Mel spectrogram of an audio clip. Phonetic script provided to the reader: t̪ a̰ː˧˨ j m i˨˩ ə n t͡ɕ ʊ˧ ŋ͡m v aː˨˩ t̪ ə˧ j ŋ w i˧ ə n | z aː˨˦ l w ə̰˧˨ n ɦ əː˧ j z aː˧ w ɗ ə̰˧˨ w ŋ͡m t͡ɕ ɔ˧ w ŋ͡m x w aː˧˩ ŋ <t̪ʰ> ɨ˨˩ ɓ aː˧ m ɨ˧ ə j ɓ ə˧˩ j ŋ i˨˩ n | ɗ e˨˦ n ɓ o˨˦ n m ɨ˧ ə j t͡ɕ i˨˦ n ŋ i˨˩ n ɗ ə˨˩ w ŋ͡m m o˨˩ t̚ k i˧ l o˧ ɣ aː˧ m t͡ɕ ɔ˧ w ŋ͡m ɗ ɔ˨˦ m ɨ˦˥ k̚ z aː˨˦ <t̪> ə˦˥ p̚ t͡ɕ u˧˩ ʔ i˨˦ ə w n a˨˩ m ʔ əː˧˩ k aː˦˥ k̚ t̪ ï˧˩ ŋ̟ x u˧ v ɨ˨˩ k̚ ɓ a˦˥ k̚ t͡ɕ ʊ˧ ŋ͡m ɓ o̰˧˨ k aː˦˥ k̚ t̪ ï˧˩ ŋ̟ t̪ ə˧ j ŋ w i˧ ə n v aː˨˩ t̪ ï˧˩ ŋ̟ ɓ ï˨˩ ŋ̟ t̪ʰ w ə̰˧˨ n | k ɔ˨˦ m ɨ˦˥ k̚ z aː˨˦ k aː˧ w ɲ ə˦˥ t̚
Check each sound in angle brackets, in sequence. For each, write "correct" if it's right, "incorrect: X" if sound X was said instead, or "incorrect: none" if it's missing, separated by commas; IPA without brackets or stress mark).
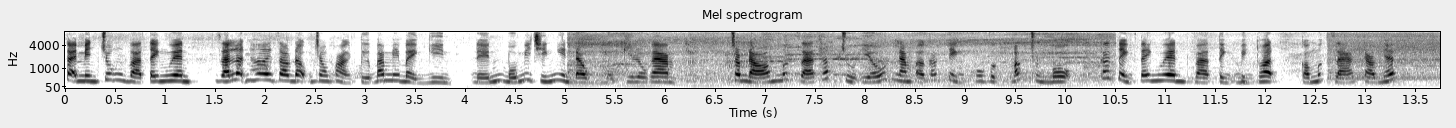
incorrect: t̪, incorrect: t̪ʰ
